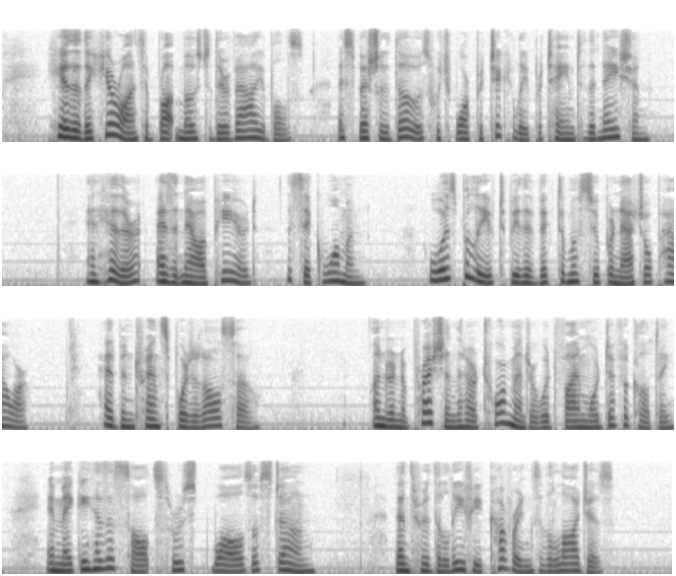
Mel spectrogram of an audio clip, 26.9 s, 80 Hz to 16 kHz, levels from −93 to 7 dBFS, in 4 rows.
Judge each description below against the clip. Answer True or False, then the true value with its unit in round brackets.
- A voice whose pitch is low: False (175 Hz)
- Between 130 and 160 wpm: True (150 wpm)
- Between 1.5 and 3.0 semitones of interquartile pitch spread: False (3.7 semitones)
